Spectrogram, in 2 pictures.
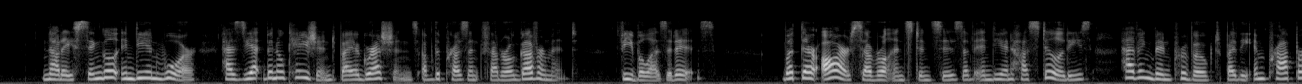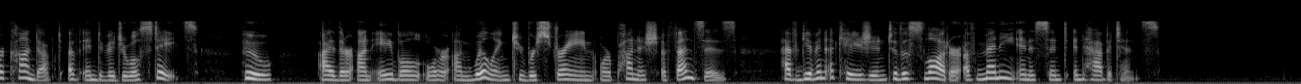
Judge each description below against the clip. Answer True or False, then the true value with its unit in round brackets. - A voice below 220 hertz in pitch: False (225 Hz)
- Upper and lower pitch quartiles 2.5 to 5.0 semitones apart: True (4.2 semitones)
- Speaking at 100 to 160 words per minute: True (135 wpm)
